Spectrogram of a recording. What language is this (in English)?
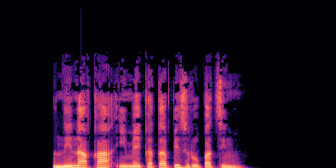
Corongo Ancash Quechua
